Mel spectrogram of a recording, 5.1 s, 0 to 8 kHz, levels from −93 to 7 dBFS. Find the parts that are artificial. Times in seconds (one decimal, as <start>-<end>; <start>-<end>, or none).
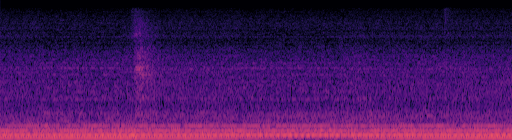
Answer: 0.0-0.4; 1.2-2.4; 3.5-5.1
